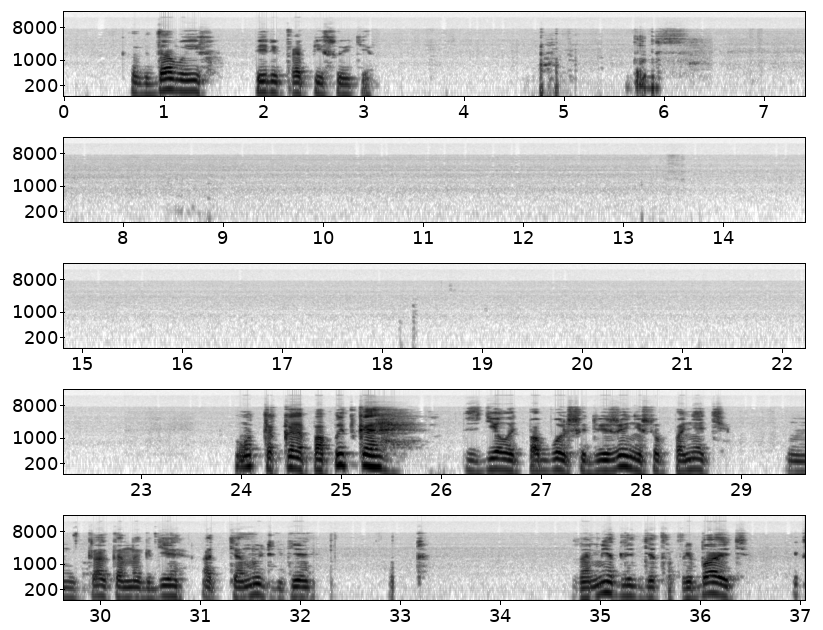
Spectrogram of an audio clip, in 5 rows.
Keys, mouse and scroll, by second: 0.9 KP_2, 2.2 KP_3, 4.8 space, 6.8 click, 13.2-14.3 scroll up 2, 16.2-16.7 scroll down 1, 17.2-17.7 scroll up 1, 20.5-21.5 scroll down 3, 29.6 click, 32.0 g, 34.6 g.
